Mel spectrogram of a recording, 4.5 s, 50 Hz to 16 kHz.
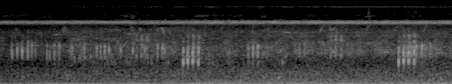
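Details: Forest green tree frogs (Zhangixalus arboreus) give short, pulsed chuckling calls over a steady, high Kinhibari cricket trill in a wetland in Tsuruoka, Japan, on 19 June 2021.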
